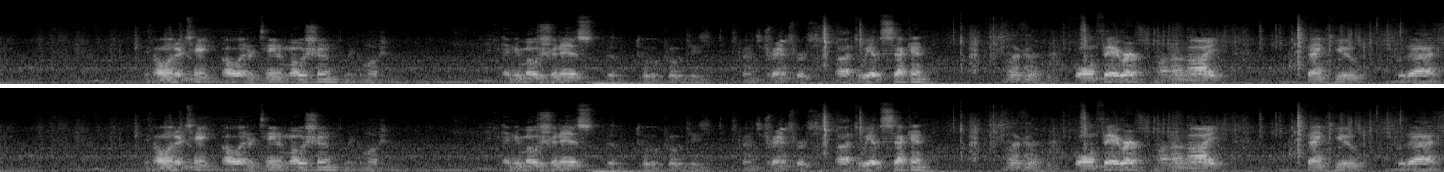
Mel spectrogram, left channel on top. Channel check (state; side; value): identical; both; correlation 1.00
